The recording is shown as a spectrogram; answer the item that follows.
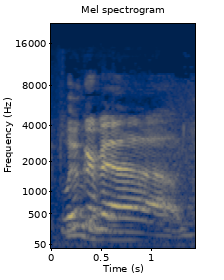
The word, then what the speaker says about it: Pflugerville: I know the P is silent. It has to be silent. Yeah. Pflugerville. Flugger, but if it was Flugger, it'd have two G's. Is that like a thing? Yeah. Pflugerville.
